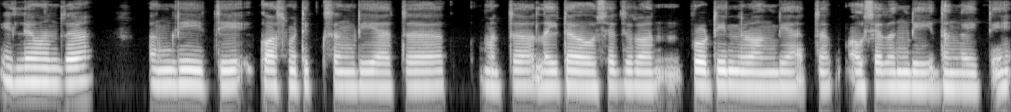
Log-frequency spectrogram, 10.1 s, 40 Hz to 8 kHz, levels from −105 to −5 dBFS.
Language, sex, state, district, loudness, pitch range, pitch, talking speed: Kannada, male, Karnataka, Dharwad, -17 LUFS, 135-145 Hz, 140 Hz, 100 wpm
